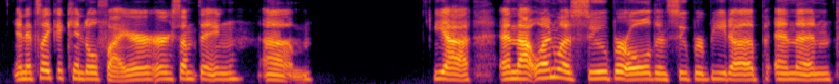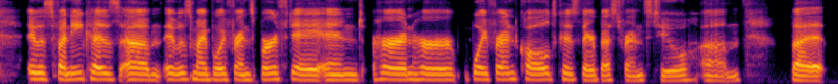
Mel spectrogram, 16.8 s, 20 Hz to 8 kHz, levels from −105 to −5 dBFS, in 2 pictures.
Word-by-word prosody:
and 210 +3 -1
it's 220 +3 +2
like 255 -1 +1
a - - -2
Kindle 220 -3 -3
Fire 195 +3 +1
or 220 +1 +3
something, 215 -1 -3 0.2
um 185 - -2 1.2
Yeah, 210 -6 +6 0.3
and 225 +3 +4
that 220 0 +8
one 255 +3 +4
was 235 -6 +4
super 230 -1 +4
old 210 +2 +1
and 205 -1 -2
super 215 +1 -1
beat 210 0 -8
up, 195 0 0
and 205 0 0
then 200 +1 0 0.3
it 225 - -1
was 215 -2 +3
funny 205 +2 0
'cause, 205 -3 0
um, 190 -2 +2
it 205 +1 -2
was 210 +3 -2
my 200 -2 +1
boyfriend's 195 -1 -3
birthday, 200 -2 -1
and 185 0 -4
her 200 -2 +2
and 190 +1 -3
her 195 -2 -1
boyfriend 210 0 -3
called 195 +1 -4
'cause 205 -2 -3
they're 175 -3 -2
best 180 0 -3
friends, 175 0 -4
too, 165 +2 -6
um, 170 -2 -9 0.5
but 170 -4 +2
200 Hz, 160 wpm, -22 LUFS, 190-215 Hz, 1.2 s, that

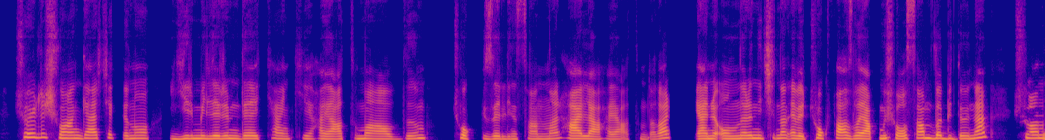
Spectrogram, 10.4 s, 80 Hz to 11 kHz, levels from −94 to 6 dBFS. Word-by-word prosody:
Şöyle, 310 -1 +1
şu 255 -4 -1
an 235 -1 +2
gerçekten 240 -1 -2
o 230 0 -2 0.2
20’lerimdeykenki 215 +1 0
hayatıma 205 +1 -1
aldığım 200 +4 -2 0.3
çok 230 -3 -1
güzel 200 -1 -3
insanlar 195 +3 -5
hâlâ 210 -4 +3
hayatımdalar, 185 +5 -3 0.3
yani, 210 0 +4
onların 220 +3 +2
içinden, 240 +1 -2
evet, 215 -3 +1
çok 235 -3 +1
fazla 230 -3 +3
yapmış 220 +3 +3
olsam 245 +3 +3
da 230 -3 +4
bir 210 - -4
dönem, 230 +9 +3 0.3
şu 250 - -3
an 250 0 +4
220 Hz, 150 wpm, -23 LUFS, 205-235 Hz, 0.3 s, yani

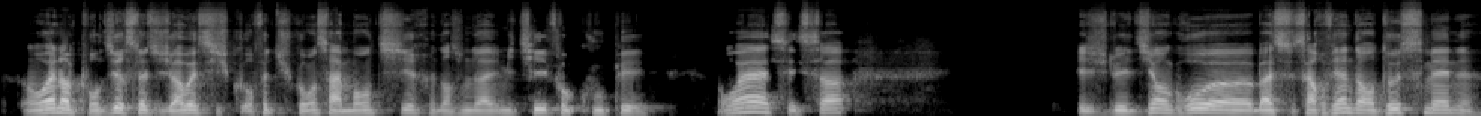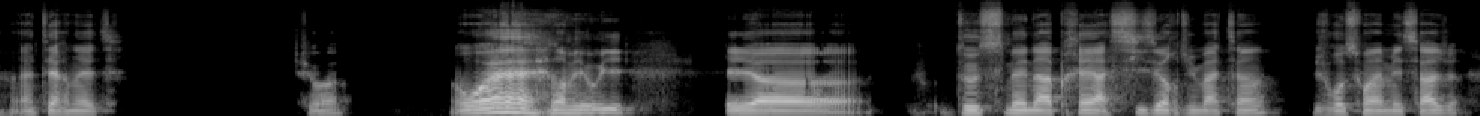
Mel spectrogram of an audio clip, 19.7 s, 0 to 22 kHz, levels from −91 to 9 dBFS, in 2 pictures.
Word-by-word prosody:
Ouais, 130 +6 +5
non, 140 -2 +7
pour 110 - -3
dire 145 +8 +2
soit 135 - +1
tu 115 - -8
dis: 105 - -2
«Ah 110 - +5
ouais 135 - +5
si 125 0 -5
je - - -8
co - - -10
en - - -5
fait, - - -4
tu - - -13
commences 115 +3 -3
à 105 - +5
mentir 120 +2 -4
dans 110 - -5
une 110 +2 -7
amitié, 110 +3 -2
il 130 - -6
faut 120 -3 -2
couper» 115 -1 -6 0.4
ouais, 160 +8 +4
c'est 145 -8 -6
ça 140 +6 -2 1.5
et 100 - -3
je 100 +1 -10
lui 115 - +2
ai - - -1
dit 105 +6 -4
en 140 -2 +2
gros, 140 +6 +3
heu: 120 -3 +5
«Bah 120 0 +5
ça 120 +1 -4
ça 125 - +2
revient 135 +6 +1
dans 125 -3 +3
2 135 +4 +1
semaines, 130 -7 -3
internet 105 +1 -6 1.2
tu - - -14
vois? 110 +2 -10 0.7
Ouais, 145 +4 +7
non 125 0 +2
mais 120 +1 -2
oui 135 0 -3 0.6
et 110 - -3
heu, 105 -1 +2 0.7
2 115 0 0
semaines 115 +1 -2
après 115 +2 0
à - - +1
06:00 120 -1 -4
du 115 0 -12
matin, 115 +3 -6 0.3
je 95 - -15
reçois 105 +2 -4
un - - -3
message, 110 +2 -4
115 Hz, 190 wpm, -23 LUFS, 110-130 Hz, 1.5 s, non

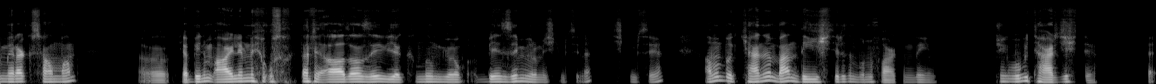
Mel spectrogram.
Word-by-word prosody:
merak 130 0 +2
salmam, 130 +5 -1 0.7
eee, 95 0 -7
ya, 105 +4 0
benim 140 +2 +2
ailemle 140 +6 +5
uzaktan 130 +2 -2
A’dan 120 +3 +6
Z’ye 125 +2 +2
bir 125 - -2
yakınlığım 120 +1 -2
yok. 115 -1 -3
Benzemiyorum 125 0 -1
hiç 105 - -14
kimseyle - - -18 0.2
hiç - - -21
kimseye. 110 +5 -13 0.4
Ama 180 +2 -2
bak 150 -4 -1
kendimi 145 +6 +1
ben 145 -1 +3
değiştirdim, 120 +1 -2
bunun 115 +1 -9
farkındayım. 105 -1 -8 0.6
Çünkü 135 0 -8
bu 135 +4 0
bir 170 - 0
tercihti. 115 -4 -1 0.6
Eee, - - -13
125 Hz, 150 wpm, -23 LUFS, 115-135 Hz, 0.7 s, A’dan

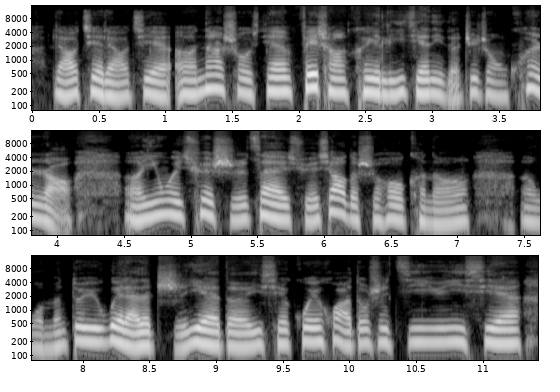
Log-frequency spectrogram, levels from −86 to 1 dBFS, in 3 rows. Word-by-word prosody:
了 175 0 +1
解 195 -1 +1
了 160 -1 +1
解， 170 0 0
呃， 180 +2 0
那 235 +3 +2
首 195 -4 -2
先 205 +4 +2
非 245 +6 +6
常 200 -5 +1
可 200 +3 -2
以 190 - +5
理 180 +2 0
解 180 -1 +2
你 180 -2 0
的 - - -5
这 195 - -3
种 170 -3 -6
困 225 +3 -2
扰。 160 -4 -1 0.4
呃， 170 -3 0
因 210 +4 +1
为 225 -2 0
确 225 +3 -2
实 175 -2 0
在 185 -2 +2
学 165 +2 -4
校 255 +3 +2
的 175 - -3
时 170 +1 -2
候， 175 0 -1
可 160 +1 -7
能， 145 +2 -4 0.4
嗯， 160 -2 -6
我 145 - -5
们 155 +4 -5
对 210 +3 +2
于 200 - +4
未 200 -1 +4
来 160 -3 +5
的 165 - +5
职 150 0 -5
业 180 -3 +4
的 155 -1 0
一 170 - -1
些 180 +2 -4
规 200 +3 0
划 200 -4 -1
都 185 +2 -3
是 190 +1 -3
基 195 +3 -5
于 195 - -2
一 200 0 -1
些 185 0 +1
180 Hz, 285 characters per minute, -20 LUFS, 165-200 Hz, 0.4 s, 非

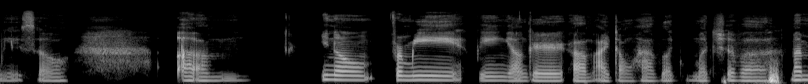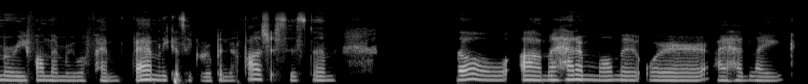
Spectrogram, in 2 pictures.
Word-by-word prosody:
me?" 90 0 -9
So 170 +1 -4 1.1
u - - +6
um, 175 - -2 0.7
you 225 - +1
know, 205 +2 +4 0.2
for 205 - +4
me 200 -1 +5
being 185 0 -2
younger, 170 -1 +2
um, 155 +1 +3
I - - +3
don't 160 +1 -5
have, 165 +1 -4
like, 175 - -5
much 170 -4 -4
of 180 - -1
a 170 0 +5
memory 200 -2 +1
fond 195 0 -2
memory 185 -1 -6
with 180 -1 -8
my 175 - -2
fam 175 +1 -12 0.2
family 215 -2 +4
‘cause 190 - -1
I - - -10
grew 170 - -9
up - - -10
in 180 - -8
the 180 - -11
foster 235 -1 +1
system 190 0 -3 1.2
so, 210 -3 +2
um, 205 -1 +3
I 205 - +3
had 220 +2 +4
a 220 - +5
moment 200 -1 -4
where 185 +1 -2
I 185 - -1
had, 190 0 -2
like 185 +1 -7
190 Hz, 160 wpm, -25 LUFS, 175-205 Hz, 1.2 s, u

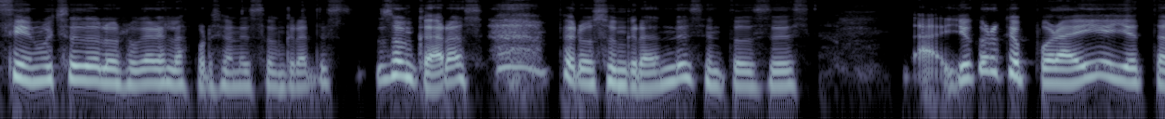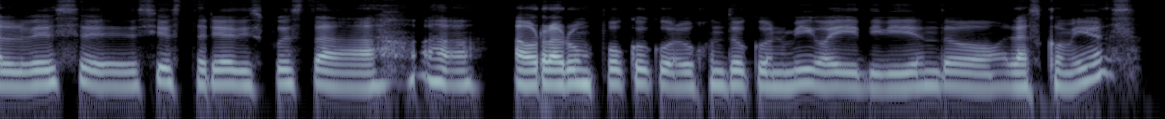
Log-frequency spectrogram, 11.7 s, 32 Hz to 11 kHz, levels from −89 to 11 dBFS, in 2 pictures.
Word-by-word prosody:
Sí, 245 - +6
en 210 - +2
muchos 220 +1 +3
de 210 - +6
los 185 -2 +3
lugares 185 +1 +2
las 175 -1 0
porciones 165 0 -6
son 165 -2 -5
grandes, 160 +7 -7
no - - -3
son 275 -2 +6
caras, 210 -1 +2 0.4
pero 185 -3 +3
son 195 -2 +2
grandes. 180 +8 0
Entonces, 165 -1 -2 0.5
ay, - - -3
yo 230 - +5
creo 325 - +2
que 270 -3 +6
por 190 -5 +3
ahí 205 +8 +5
ella 215 -7 +3
tal 170 -4 -1
vez, 175 +3 0
se 160 -4 -3
sí 200 - -3
estaría 180 -2 -1
dispuesta 170 -1 -2
a 180 -5 -2
ahorrar 175 0 +5
un 180 0 +2
poco 180 0 -2 0.2
junto 170 +1 -3
conmigo, 165 +1 -2
ahí 155 -1 -2
dividiendo 155 0 -4
las 155 0 -1
comidas, 200 - -4
175 Hz, 205 wpm, -27 LUFS, 160-190 Hz, 0.5 s, Sí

